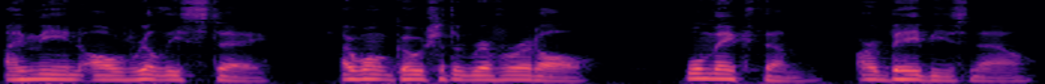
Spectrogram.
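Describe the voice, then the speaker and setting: A man voicing a desperate, angry young man who shouts and bellows. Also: lowish voice, moderate pace, natural voice. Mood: shaken. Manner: shouting across surf.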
